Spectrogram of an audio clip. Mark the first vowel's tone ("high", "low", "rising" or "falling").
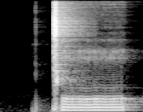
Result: high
